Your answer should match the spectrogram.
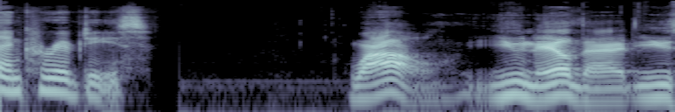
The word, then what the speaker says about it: Charybdis: That's very difficult to pronounce. The Scylla and Charybdis.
